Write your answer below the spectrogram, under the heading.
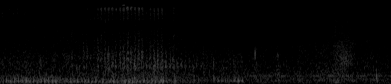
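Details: Sleeping pet cat's snoring, secretly recorded and played five times faster, giving a fart-like effect; a quieter, fast low rumbling flutter that fades after the first two seconds into faint hiss with a steady low hum.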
